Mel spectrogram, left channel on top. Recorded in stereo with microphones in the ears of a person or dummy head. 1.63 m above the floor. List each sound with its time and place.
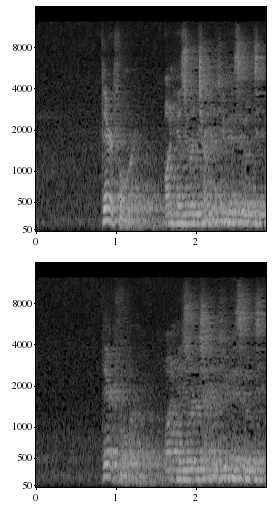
0.8 s a man speaking: 40° left (ahead or behind), 0.5 m; by 2.8 s 75° left (ahead or behind), 1.6 m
